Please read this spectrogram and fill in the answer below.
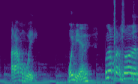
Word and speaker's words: Hamraoui: ¿Lo pronuncie bien? Haram Gawi. Aramui.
